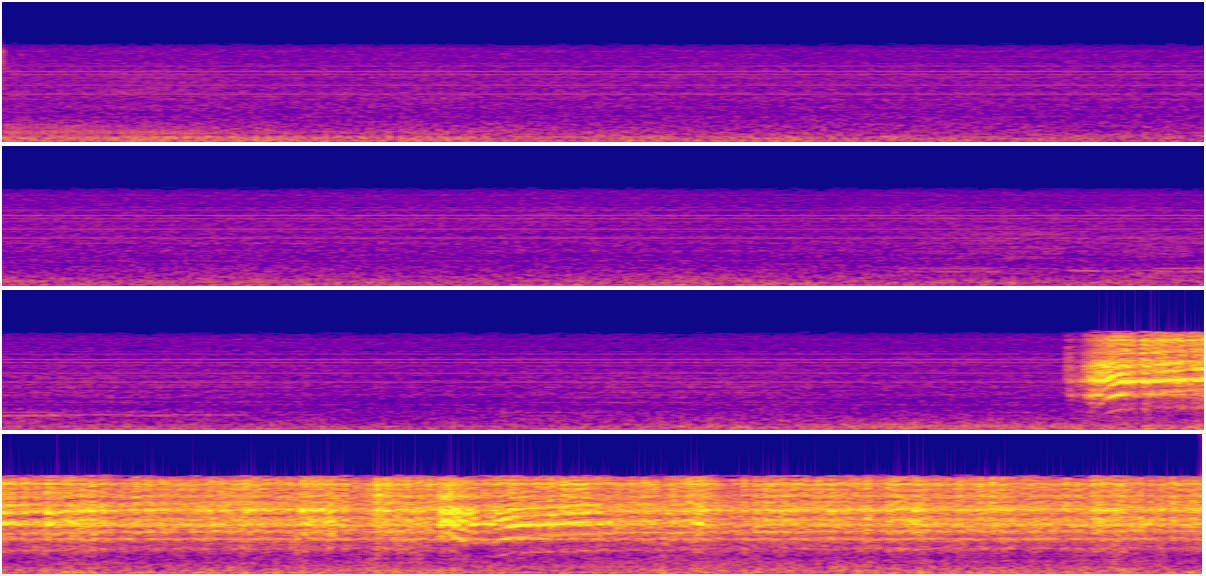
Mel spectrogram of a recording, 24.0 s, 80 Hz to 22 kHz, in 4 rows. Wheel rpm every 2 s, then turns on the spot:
0, 0, 0, 0, 0, 0, 0, 0, 20, 190, 180, 200.
none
